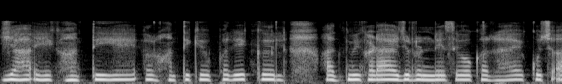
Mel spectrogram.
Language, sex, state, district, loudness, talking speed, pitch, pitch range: Hindi, female, Uttar Pradesh, Lalitpur, -14 LUFS, 225 wpm, 220 Hz, 210-220 Hz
